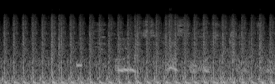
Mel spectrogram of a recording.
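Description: Rapid automatic gunfire in the mobile shooter game Call of Duty Mobile, a steady stream of evenly spaced shots held at moderate level for the whole stretch.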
